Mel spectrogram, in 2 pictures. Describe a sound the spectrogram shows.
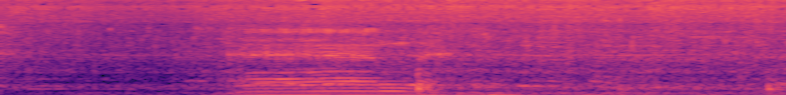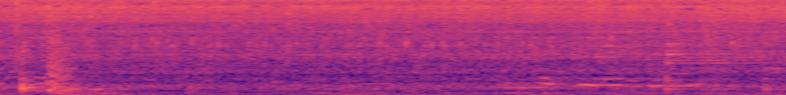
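A wooden spoon stirs and scrapes food in a metal pot.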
